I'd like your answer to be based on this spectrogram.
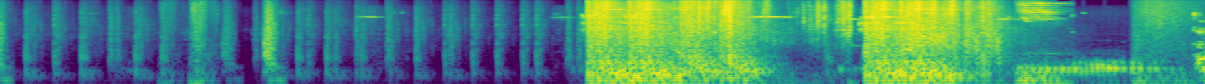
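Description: Gunfire in the mobile shooter Free Fire: a run of sharp single shots in quick rhythm, then dense, loud bursts of automatic fire and blasts that fill the second half, with no speech.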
